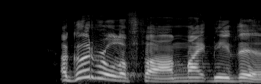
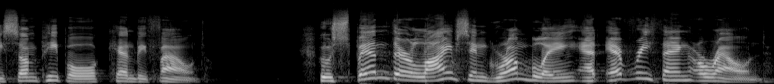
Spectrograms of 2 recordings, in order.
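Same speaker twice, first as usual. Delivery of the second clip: lilting, emphatic verse reading; poem recitation; 4 semitones higher, 5 dB louder than usual. Acted. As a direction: recite it with a bouncing, sing-song swing. Recites a humorous old hymn poem.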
